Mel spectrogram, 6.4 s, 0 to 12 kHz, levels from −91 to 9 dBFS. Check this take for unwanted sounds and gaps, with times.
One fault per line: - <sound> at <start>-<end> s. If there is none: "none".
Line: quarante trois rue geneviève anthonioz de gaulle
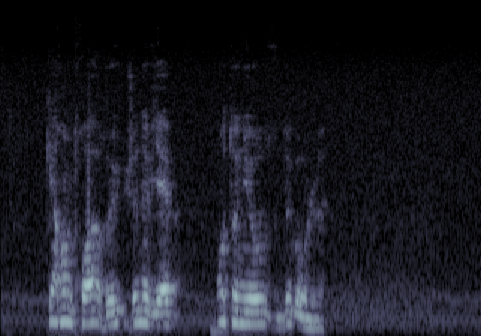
none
